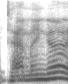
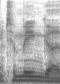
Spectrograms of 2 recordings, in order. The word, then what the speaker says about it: Tamminga: it is really correct it's a dutch name and the emphasis on the first syllable as you're doing is the right way to say it well i'm going to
